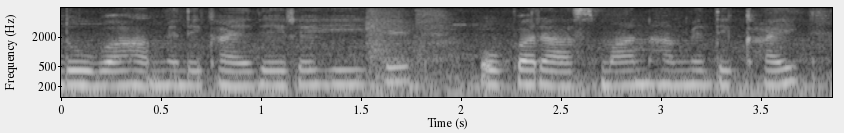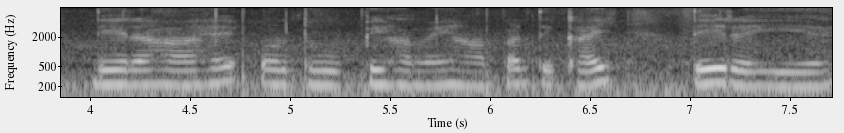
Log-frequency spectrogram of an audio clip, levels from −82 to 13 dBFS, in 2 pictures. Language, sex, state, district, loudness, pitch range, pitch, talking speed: Hindi, female, Chhattisgarh, Bilaspur, -17 LUFS, 210-220 Hz, 215 Hz, 180 wpm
